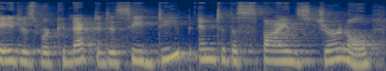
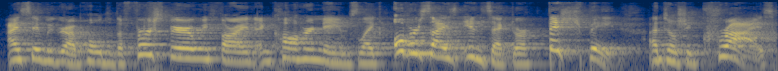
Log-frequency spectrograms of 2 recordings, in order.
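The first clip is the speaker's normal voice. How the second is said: put-on loud scheming boy; 9 dB louder than usual. Connor's scheming loud plan.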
